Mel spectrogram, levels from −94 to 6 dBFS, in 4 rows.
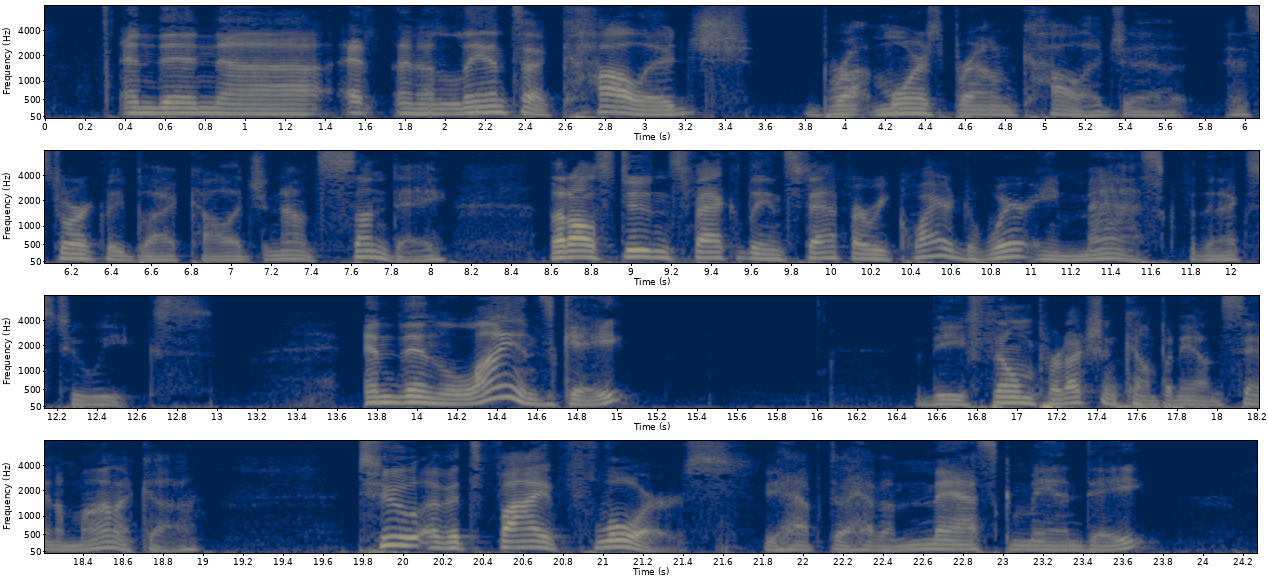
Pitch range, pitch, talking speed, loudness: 100-145 Hz, 115 Hz, 140 wpm, -40 LUFS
